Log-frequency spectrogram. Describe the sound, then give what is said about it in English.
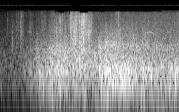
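A stormy sea pounds against the shore while a raging wind blows. The sound is a broad, steady roar with no speech, building over the first second and then holding strong throughout. “The sea pounds against the shore and the wind rages.”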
